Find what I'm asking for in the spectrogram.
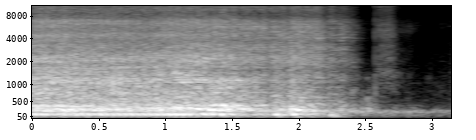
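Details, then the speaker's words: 50cc two-stroke moped, first start after a new battery. Cold engine buzzes at idle, then fades and dies after about two seconds; it restarts right away. Owner blames the cold; stalls at idle. "man, she cut off on me. She's just cold, y'all. She cold."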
